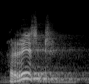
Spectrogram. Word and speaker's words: wrist: कैसे निकालनी है देखिए, रिस्ट, WRIST, रिस्ट, इसे वरिष्ठ नहीं पढ़ेंगे, ये गलती ना करना है आपको, क्योंकि बहुत सारे बच्चे गलती करते हैं, इसको वरिष्ठ पढ़ देते हैं।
